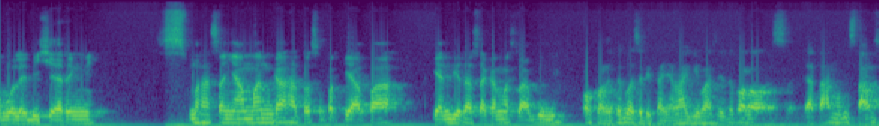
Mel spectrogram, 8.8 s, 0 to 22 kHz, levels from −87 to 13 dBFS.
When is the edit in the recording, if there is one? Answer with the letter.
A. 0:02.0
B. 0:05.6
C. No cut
C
